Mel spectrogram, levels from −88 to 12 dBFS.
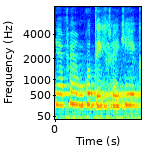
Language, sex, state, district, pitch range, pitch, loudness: Hindi, female, Chhattisgarh, Raigarh, 255-270 Hz, 265 Hz, -16 LUFS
